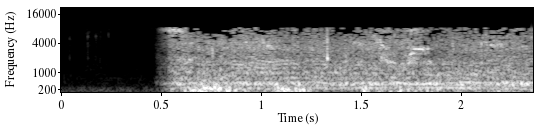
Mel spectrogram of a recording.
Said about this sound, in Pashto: دا د شاتو د مچیو فارم دی چې شپولای په پالنه بوخت دی.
